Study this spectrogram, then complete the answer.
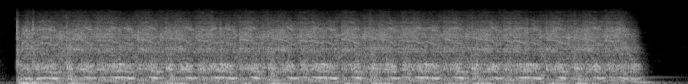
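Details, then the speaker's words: Crusader 454 marine engine, no start after water-contaminated fuel, during a cylinder compression test. Starter spins it evenly without firing; under 100 PSI is no good. Finding: low compression. "That's 85 PSI with the throttle blades totally open. That's not enough to fire."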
